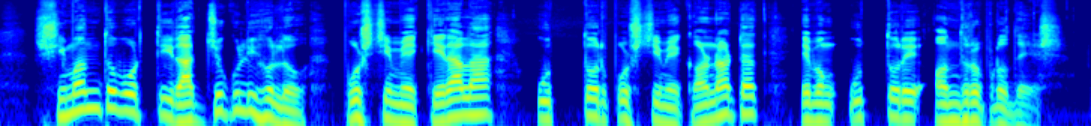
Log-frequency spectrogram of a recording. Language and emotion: Bengali, neutral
